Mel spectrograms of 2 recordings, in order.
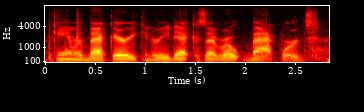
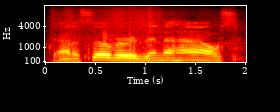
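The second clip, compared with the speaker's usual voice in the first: higher, louder announcer call; loud greeting; 8 semitones higher, 8 dB louder than usual. Real, not acted. Welcoming viewer Donna as a loud MC.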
